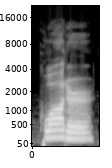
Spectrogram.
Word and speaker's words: quarter: Rýmuje se to totiž se slovem water, což znamená voda. Takže quarter, water. to je americká angličtina, a pokud vám nejde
